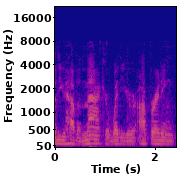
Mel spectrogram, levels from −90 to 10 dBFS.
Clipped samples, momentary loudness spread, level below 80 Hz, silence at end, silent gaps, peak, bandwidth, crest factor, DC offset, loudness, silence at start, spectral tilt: under 0.1%; 6 LU; -56 dBFS; 0 s; none; -18 dBFS; 8.2 kHz; 18 dB; under 0.1%; -36 LUFS; 0 s; -7 dB/octave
